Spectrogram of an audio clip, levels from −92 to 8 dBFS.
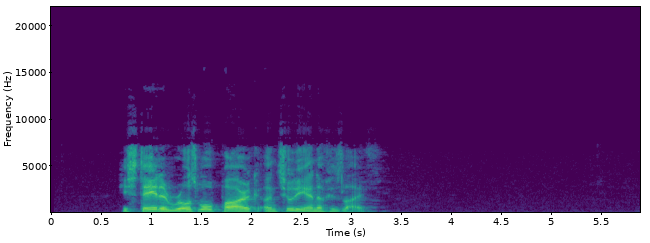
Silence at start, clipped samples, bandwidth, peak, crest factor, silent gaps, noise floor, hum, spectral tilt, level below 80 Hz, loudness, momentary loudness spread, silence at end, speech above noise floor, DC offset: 0.7 s; under 0.1%; 7.6 kHz; -2 dBFS; 20 dB; none; -76 dBFS; none; -5 dB/octave; -58 dBFS; -17 LUFS; 14 LU; 2.75 s; 58 dB; under 0.1%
